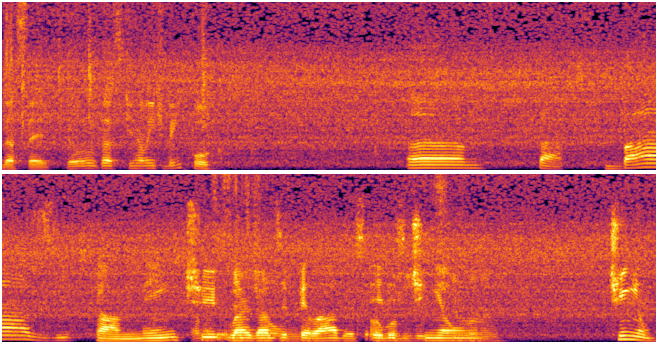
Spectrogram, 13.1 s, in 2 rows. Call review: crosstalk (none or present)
present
